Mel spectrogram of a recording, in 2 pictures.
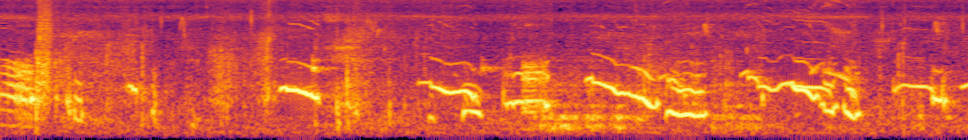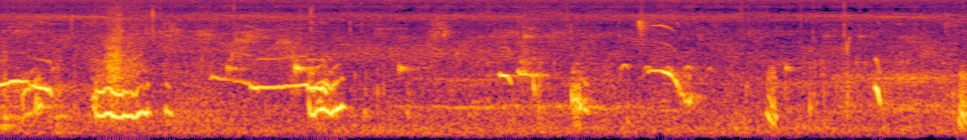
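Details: Puppies give soft, wavering whines and short squeaky cries in irregular bursts, some sliding downward, with intermittent clicks and rustling between them.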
